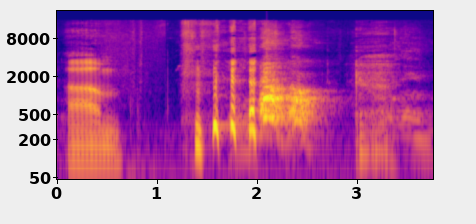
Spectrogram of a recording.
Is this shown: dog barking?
yes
